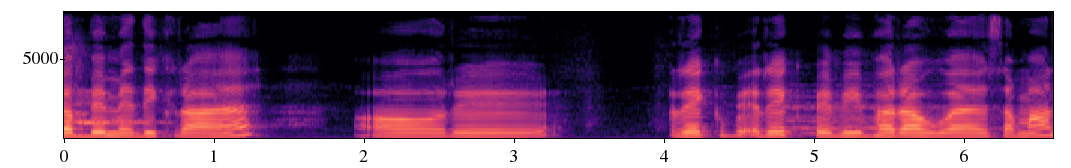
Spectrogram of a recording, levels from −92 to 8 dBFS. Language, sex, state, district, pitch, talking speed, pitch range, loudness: Hindi, female, Punjab, Pathankot, 215 Hz, 145 wpm, 205-215 Hz, -19 LUFS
